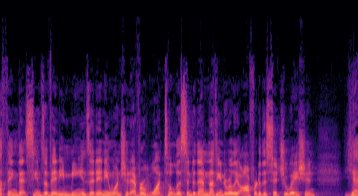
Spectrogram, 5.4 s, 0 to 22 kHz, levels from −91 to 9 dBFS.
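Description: Speech recording with no technical faults to report.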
